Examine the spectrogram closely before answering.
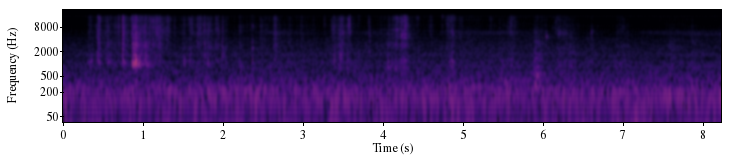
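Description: Crisp crackling and crinkling of flaky laminated pastry being handled and torn, in short scattered bursts; the loudest comes about a second in.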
